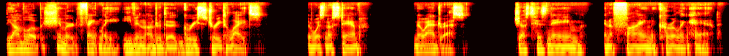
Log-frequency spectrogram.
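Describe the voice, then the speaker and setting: A man's voice: very deep voice, gravelly. A man hosting a podcast and reading scripted story narration.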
